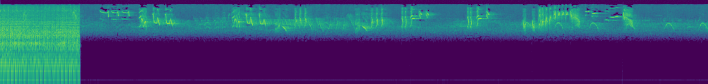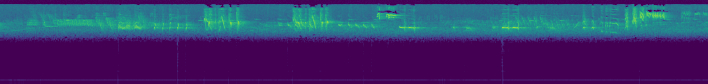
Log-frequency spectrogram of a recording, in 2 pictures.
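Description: Small birds chirping and twittering in quick runs of short rising and falling calls, with only the high notes present. A loud noise cuts off abruptly just before the chirping begins.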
